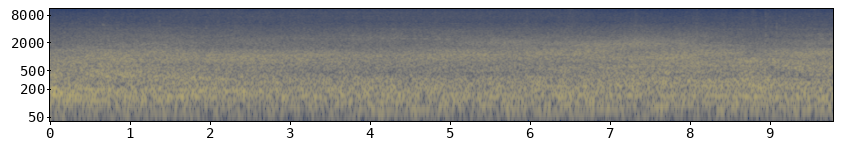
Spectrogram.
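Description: Steady road traffic noise, a continuous hum of passing cars with no single event standing out.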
